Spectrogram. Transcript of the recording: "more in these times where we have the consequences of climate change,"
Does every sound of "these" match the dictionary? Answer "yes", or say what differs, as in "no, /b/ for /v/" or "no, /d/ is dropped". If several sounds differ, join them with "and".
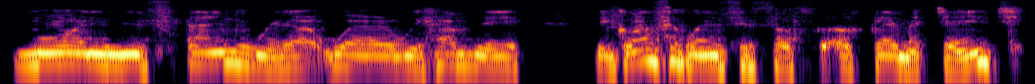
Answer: no, /s/ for /z/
